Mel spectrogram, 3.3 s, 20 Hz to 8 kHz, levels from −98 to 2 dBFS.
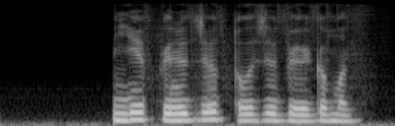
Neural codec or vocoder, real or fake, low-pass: autoencoder, 22.05 kHz, a latent of 192 numbers a frame, VITS, trained on many speakers; fake; 7.2 kHz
